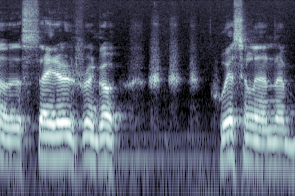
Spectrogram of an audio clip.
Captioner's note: whistles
